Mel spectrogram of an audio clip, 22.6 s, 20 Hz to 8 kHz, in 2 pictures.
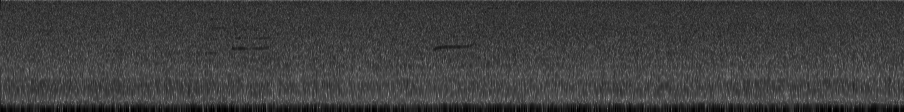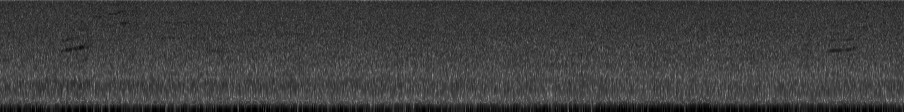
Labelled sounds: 2.9	3.1	killer whale, northern resident, 2.2 to 2.3 kHz
5.4	6.0	killer whale, northern resident, 2.1 to 2.5 kHz
12.0	12.4	killer whale, northern resident, 1.8 to 2.6 kHz
13.2	13.5	killer whale, northern resident, 3.0 to 3.1 kHz
21.6	22.0	killer whale, northern resident, 2.1 to 2.4 kHz

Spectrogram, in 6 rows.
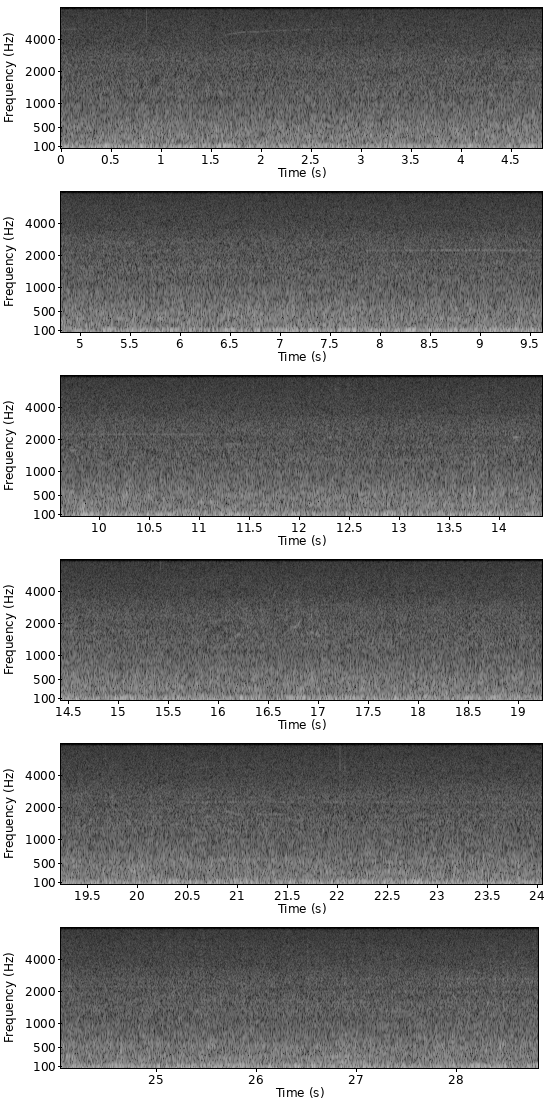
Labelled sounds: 1.6	2.0	killer whale, 4.5 to 4.9 kHz

